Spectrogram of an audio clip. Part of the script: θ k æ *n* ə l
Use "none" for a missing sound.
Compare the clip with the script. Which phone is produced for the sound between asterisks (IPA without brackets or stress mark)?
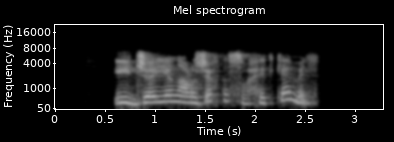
m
